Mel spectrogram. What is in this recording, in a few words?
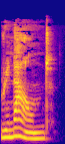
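"renowned", English, British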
